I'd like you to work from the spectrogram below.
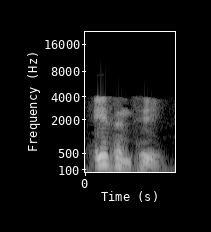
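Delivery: "Isn't he" run together with the h weakened into the link; linking through h. Shown as a demonstration. Teacher drilling h linking for students, linked reading. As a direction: model "Isn't he" as one joined unit. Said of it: "read after me".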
